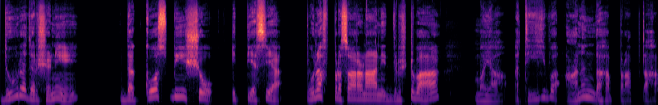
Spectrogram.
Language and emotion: Sanskrit, happy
